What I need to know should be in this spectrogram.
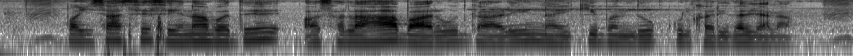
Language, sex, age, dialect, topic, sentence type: Bhojpuri, male, 18-24, Western, banking, statement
